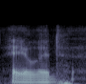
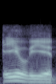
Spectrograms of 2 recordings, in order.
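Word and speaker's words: Ayleid: I always pron mispronounce Alid. Oh, sorry. I always pronounce Aliad as Alid. Uh because when I was young, I always pronounced it al-ID.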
